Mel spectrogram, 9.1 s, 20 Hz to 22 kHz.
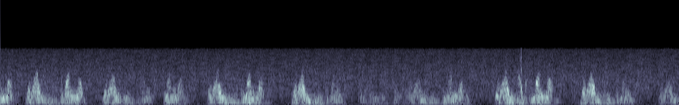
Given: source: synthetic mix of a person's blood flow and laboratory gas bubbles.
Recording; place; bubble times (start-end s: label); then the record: Doppler ultrasound of blood flow; precordium
6.90-7.04 s: bubbles
From the record:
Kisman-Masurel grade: 121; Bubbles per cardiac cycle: 1 to 2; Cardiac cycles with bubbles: 10 to 50%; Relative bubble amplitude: barely perceptible (0.100 to 0.250); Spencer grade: 2 (many but less than half of the cardiac periods contain bubble signals, singularly or in groups); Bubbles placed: only in the low amplitude regions of the cardiac cycle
